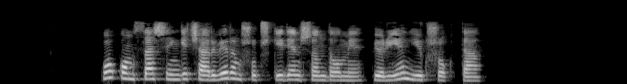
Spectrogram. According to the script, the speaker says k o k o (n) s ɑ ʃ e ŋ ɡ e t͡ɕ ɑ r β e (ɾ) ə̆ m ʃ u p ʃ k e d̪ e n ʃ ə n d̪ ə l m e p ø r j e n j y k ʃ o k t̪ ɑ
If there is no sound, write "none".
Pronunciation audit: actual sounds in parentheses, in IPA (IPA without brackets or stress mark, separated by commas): m, ɾ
